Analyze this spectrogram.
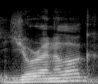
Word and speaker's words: Joranalogue: recommend it test three I think this is pronounced your analog I hope I'm not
